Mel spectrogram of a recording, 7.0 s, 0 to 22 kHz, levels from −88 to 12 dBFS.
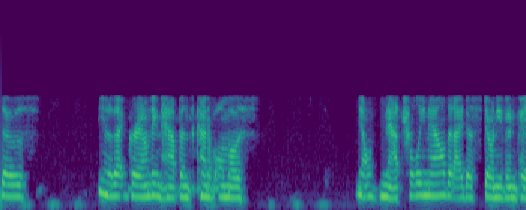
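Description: No technical faults are audible.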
